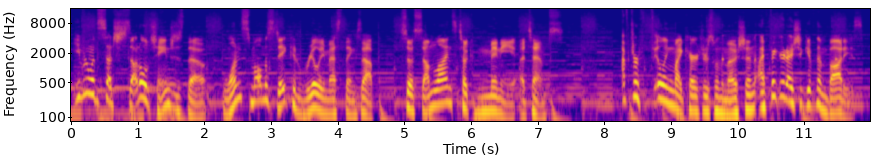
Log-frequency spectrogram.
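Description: A man's voice: medium pitch, very animated, normal speed, music in the background. A young man narrating a scripted vlog in a self-deprecating way. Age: young adult. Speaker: host, amateur game maker.

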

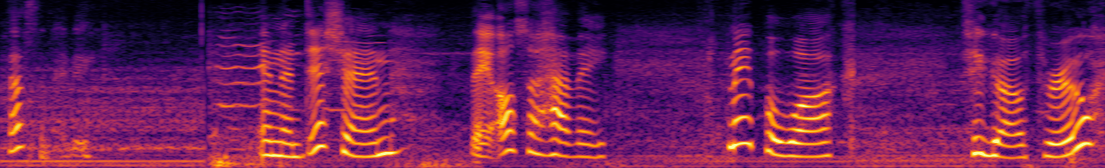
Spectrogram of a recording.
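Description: High-voiced young woman vlogging enthusiastically. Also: lively intonation, slow, creaky, long pauses. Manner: enthusiastic, exclamatory. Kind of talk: casual travel vlog narration. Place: farm sugarhouse and outdoors. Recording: noisy on-location camera audio.

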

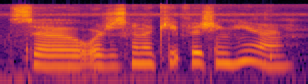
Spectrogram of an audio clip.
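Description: A woman's voice: high-pitched, fairly even intonation, normal speed, a little hiss or hum. A female vlogger chatting casually outdoors by a small creek into a handheld camera, rambling with lots of fillers. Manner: rambling, filler-heavy, upbeat. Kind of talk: casual vlog chat.

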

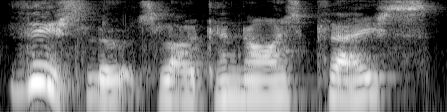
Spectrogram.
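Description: A woman's voice: medium pitch, slow, vocal fry, a little hiss or hum. A woman voicing a cheerful, eager hen from a children's storybook in a sing-song, emphatic way.

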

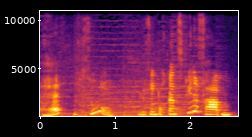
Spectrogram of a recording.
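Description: A woman playing an excitable, chummy schoolgirl in a children's comedy skit, gushing and dramatic. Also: high-pitched, moderate pace, soft background music. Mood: puzzled.

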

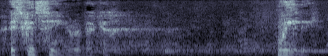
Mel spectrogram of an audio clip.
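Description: A man's voice: sits low, animated, unhurried, crowd noise. A man playing an evasive, tired married businessman, hesitant and dryly polite, in a radio drama. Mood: polite, reluctant. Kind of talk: naturalistic radio drama acting.

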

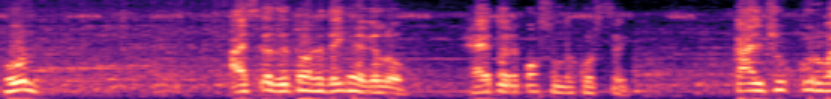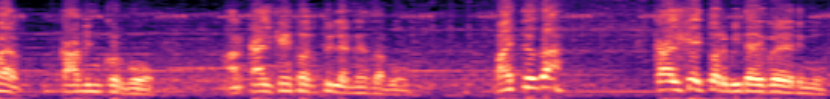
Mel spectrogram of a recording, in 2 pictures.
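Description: A man's voice: fairly high pitch, close to an everyday voice. A man playing a stern, scolding village uncle who guards family honour, in an amateur drama with a Tangail Bengali accent. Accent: Tangail regional Bengali, Bangladesh. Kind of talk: amateur village love-story dialogue. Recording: distant recording with music behind.

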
